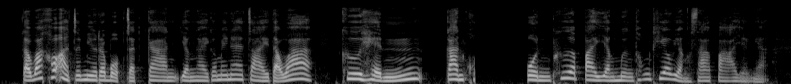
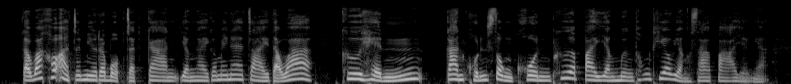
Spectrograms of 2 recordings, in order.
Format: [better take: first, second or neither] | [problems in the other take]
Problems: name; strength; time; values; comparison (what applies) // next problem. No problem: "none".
second | audio cutting out; at 5 s for 0.5 s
